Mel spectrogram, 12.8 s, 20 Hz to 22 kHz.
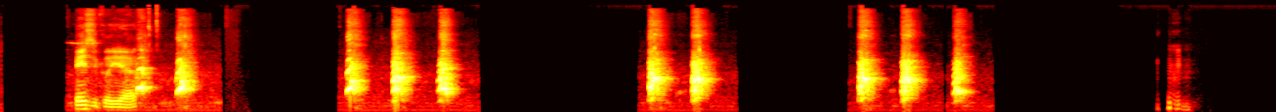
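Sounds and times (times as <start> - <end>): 
speech: 0.7 - 1.6
small dog barking: 1.4 - 2.0, 3.4 - 4.6, 6.4 - 7.2, 8.6 - 9.8.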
